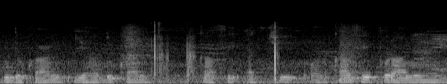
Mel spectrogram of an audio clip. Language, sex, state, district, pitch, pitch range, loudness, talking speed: Hindi, male, Madhya Pradesh, Dhar, 100 Hz, 100-105 Hz, -28 LUFS, 120 wpm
